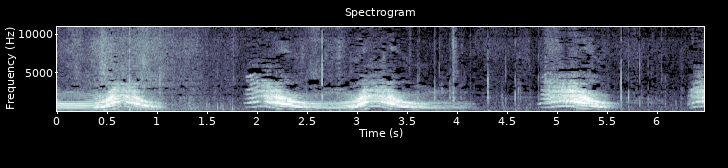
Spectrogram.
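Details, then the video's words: Puma giving loud, drawn-out meows, each rising then falling in a harmonic-rich arch about a second long, four calls with short quiet gaps between. "Puma meowing"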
